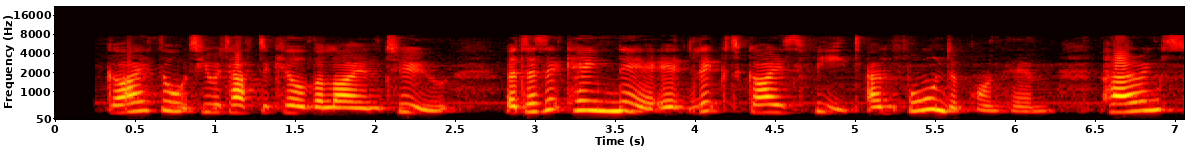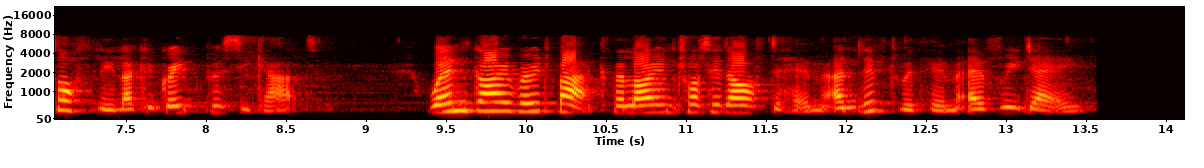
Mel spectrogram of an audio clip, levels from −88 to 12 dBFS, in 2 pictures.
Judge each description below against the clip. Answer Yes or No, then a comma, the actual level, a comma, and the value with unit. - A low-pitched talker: No, very high, 285 Hz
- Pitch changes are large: Yes, wide, 5.7 semitones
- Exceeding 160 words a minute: Yes, average, 190 wpm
